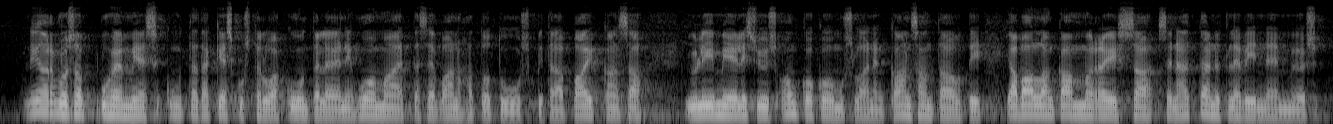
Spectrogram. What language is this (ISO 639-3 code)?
fin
